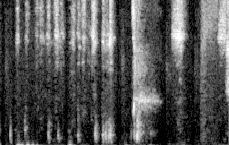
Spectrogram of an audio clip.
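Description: Marker pen writing on a paper pad: a run of short, faint scratching strokes as letters are written and a line is drawn.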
